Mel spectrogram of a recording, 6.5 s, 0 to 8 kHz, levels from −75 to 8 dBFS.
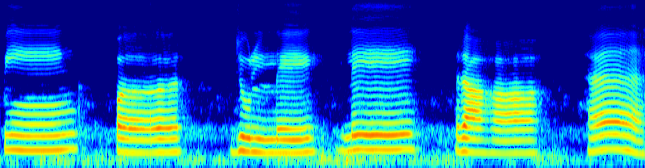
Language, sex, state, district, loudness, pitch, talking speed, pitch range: Hindi, female, Punjab, Fazilka, -16 LUFS, 200 Hz, 55 wpm, 190-225 Hz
